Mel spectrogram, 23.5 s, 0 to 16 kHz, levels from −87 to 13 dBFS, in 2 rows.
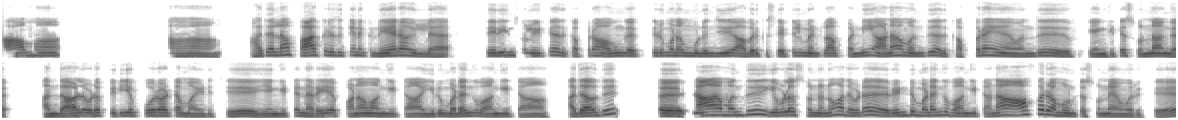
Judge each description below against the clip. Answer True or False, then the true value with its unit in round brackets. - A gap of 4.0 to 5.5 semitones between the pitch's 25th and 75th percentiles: False (3.6 semitones)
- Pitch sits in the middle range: True (175 Hz)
